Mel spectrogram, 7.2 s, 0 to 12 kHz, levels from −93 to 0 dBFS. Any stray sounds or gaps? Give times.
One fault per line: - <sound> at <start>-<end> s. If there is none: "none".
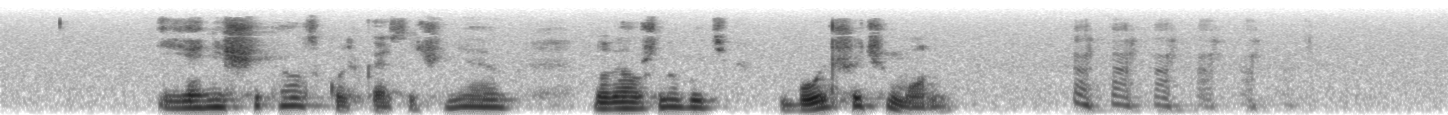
- laugh at 5.3-6.6 s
